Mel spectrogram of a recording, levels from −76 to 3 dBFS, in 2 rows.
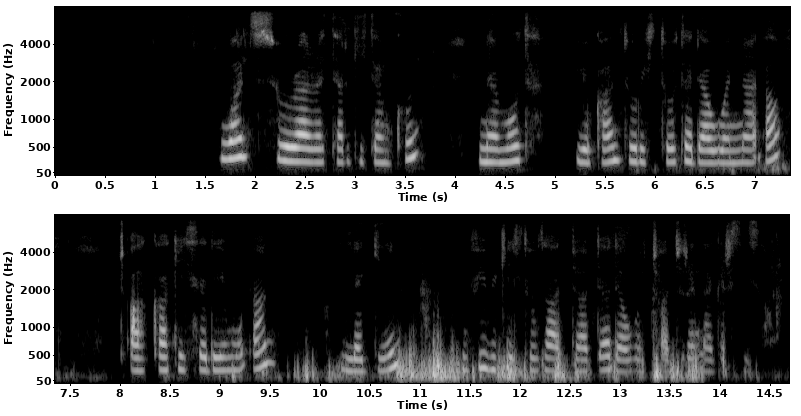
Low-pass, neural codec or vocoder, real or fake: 7.2 kHz; none; real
